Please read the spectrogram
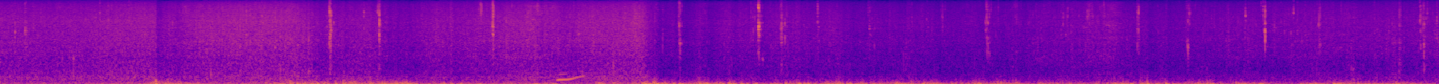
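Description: Wind buffeting the microphone: a loud low rumble with a hiss that eases about six seconds in. Scattered short clicks and smacks of chewing, from two people eating squid, are heard over it.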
